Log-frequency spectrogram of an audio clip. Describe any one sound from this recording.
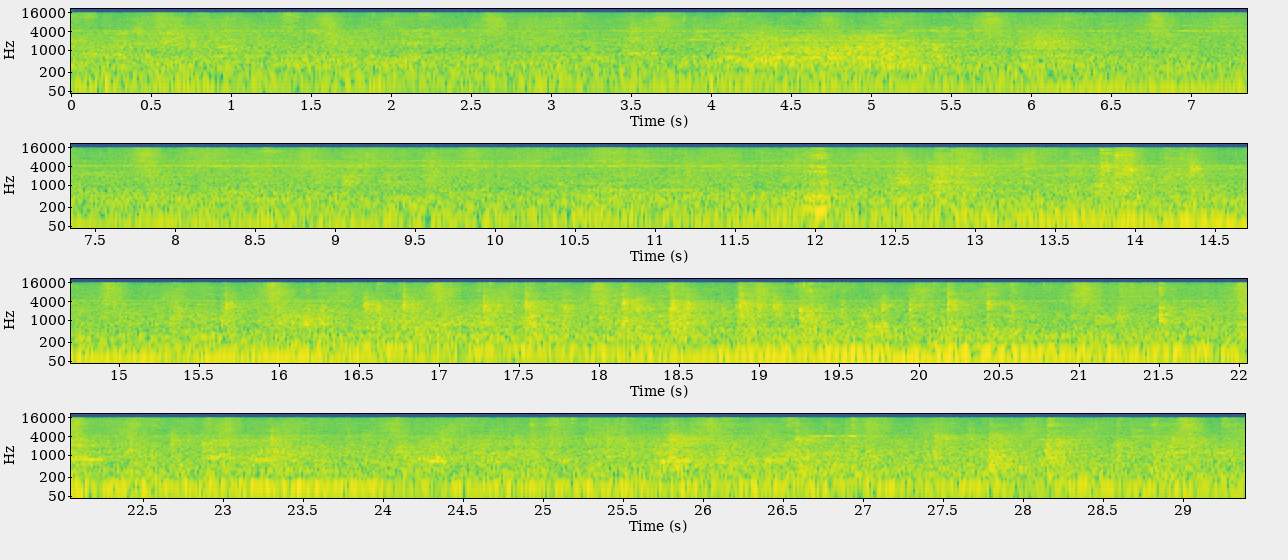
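A low hum of ventilation fills a large, echoing indoor hall.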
